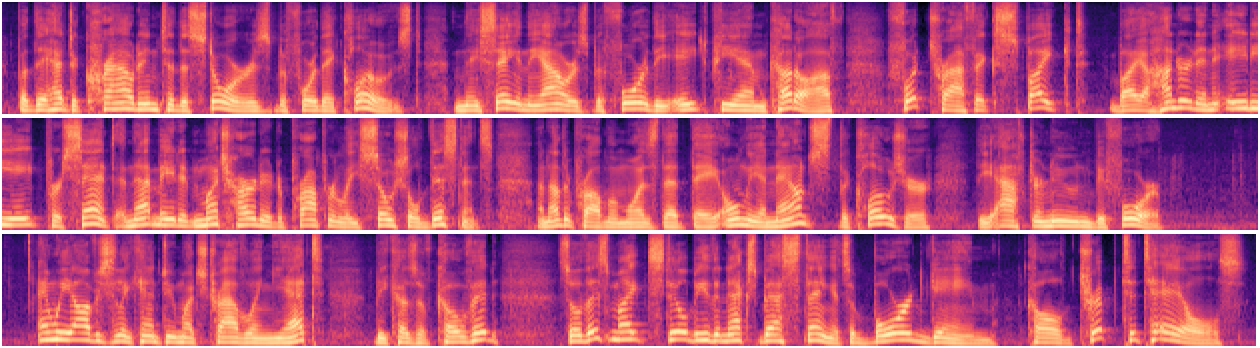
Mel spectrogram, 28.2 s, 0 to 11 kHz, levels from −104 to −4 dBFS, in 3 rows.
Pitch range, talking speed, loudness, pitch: 125-180 Hz, 165 wpm, -15 LUFS, 150 Hz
